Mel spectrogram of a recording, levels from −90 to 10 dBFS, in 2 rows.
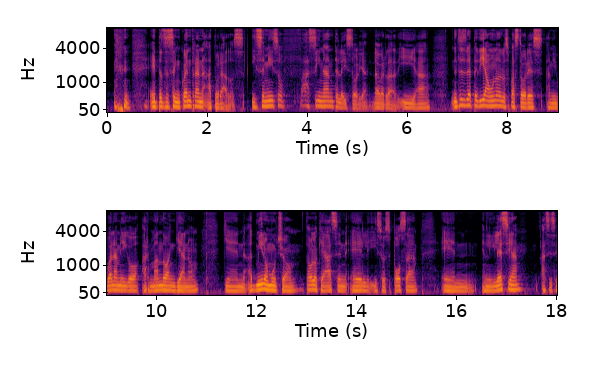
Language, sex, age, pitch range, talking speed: Spanish, male, 20-39, 100-120 Hz, 155 wpm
